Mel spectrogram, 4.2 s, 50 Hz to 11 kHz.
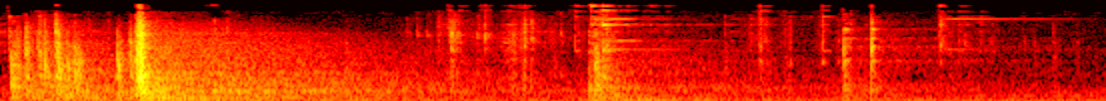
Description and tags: Clattering Keys 03 processed 01
rattling, shake, shaking, metal, motion, shaked, clattering, rattle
